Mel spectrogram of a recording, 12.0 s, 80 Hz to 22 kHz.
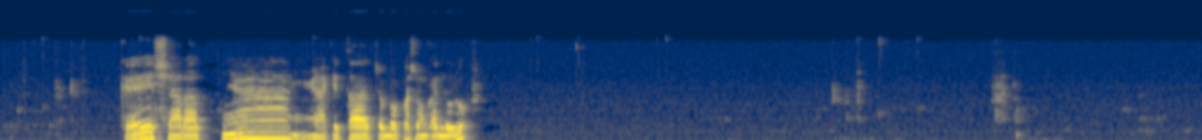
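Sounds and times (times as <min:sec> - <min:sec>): computer mouse clicks: 0:00.2 - 0:00.9, 0:08.3 - 0:09.3.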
